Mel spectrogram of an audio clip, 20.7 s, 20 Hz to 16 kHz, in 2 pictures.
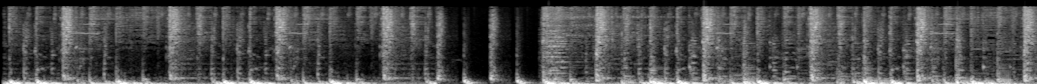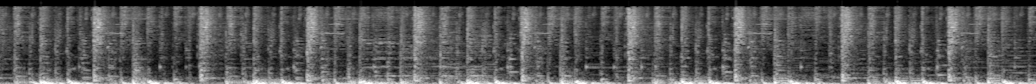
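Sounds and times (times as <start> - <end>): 
70s style drum beat: 0.0 - 20.7.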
